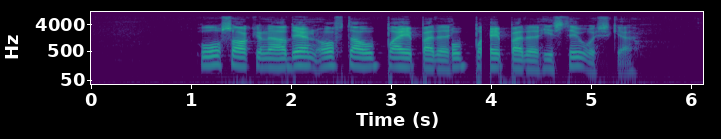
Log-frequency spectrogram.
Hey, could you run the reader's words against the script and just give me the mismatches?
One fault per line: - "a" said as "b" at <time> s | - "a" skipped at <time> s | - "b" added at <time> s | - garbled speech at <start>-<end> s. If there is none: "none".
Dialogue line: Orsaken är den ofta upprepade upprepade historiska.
none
